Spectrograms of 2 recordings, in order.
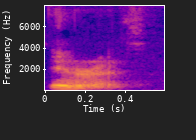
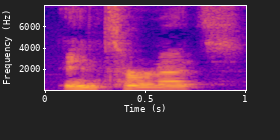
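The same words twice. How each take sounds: First: The T sound after the N is dropped. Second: The T sound after the N is pronounced. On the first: The speaker calls it right. "the T sound, tends to all but disappear" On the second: The speaker calls it wrong. "it's not the internet"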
